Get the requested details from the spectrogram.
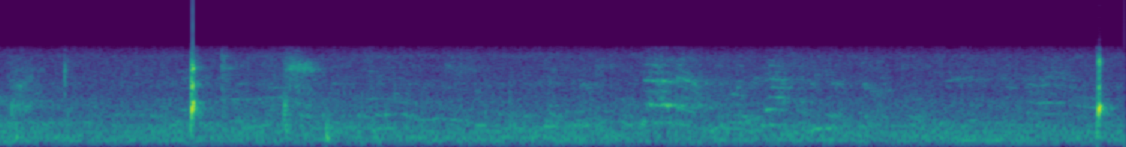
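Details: Two sharp, abrupt hiccups about six seconds apart in a child, with quiet voices in the background; ordinary hiccups.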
